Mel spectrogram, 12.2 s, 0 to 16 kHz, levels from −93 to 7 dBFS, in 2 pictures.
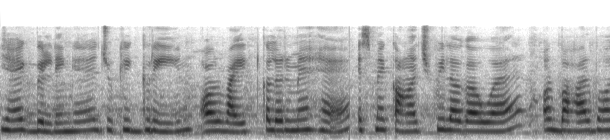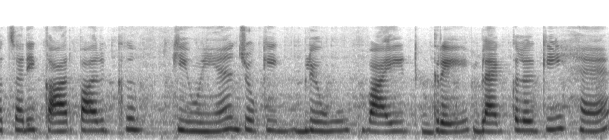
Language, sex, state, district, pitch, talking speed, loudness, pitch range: Hindi, female, Uttar Pradesh, Budaun, 255 Hz, 165 wpm, -16 LUFS, 240-270 Hz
